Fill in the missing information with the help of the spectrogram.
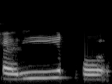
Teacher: ہاں پہ زور دیں گی، حریق. ری بالکل باریک، قاف پہ قلقلہ، قلقلہ ہیوی ہوگا کیونکہ قاف ہیوی لیٹر ہے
